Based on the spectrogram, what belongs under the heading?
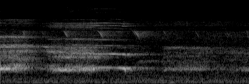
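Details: Tail end of a young rooster's crow, a strained harmonic note fading out over about a second and a half, with faint high chirps from small birds in the background.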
